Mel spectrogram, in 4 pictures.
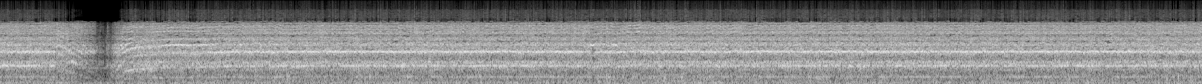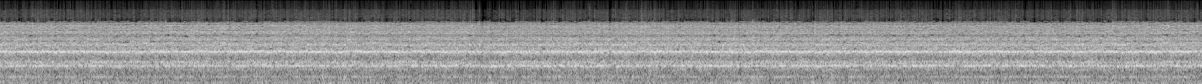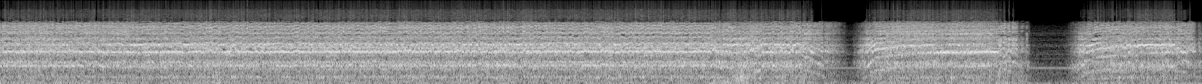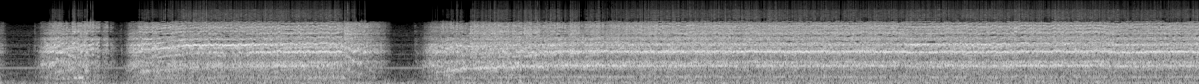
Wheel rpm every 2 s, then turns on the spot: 150, 230, 230, 230, 230, 230, 230, 230, 240, 230, 230, 230, 230, 210, 210, 200, 150, 110, 100, 150, 160, 230, 220, 230.
none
